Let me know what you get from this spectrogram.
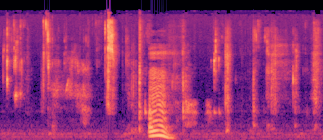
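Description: Crunchy loaded nachos being bitten and chewed close to the microphone: quick crackling tortilla-chip crunches. About halfway through comes a short hummed "mm" from the eater.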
